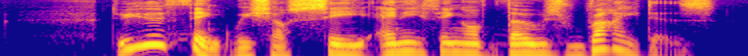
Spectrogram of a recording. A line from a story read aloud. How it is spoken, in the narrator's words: asked Pippin cheerfully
